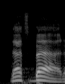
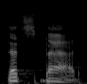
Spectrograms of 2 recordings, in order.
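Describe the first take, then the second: First: Said in the usual way. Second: Quiet, dismissive shrug of a line; indifferent shrug. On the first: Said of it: "If you ask me factually". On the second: Retold or imitated. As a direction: say it like it's no concern of yours. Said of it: "and you're like, "Huh".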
